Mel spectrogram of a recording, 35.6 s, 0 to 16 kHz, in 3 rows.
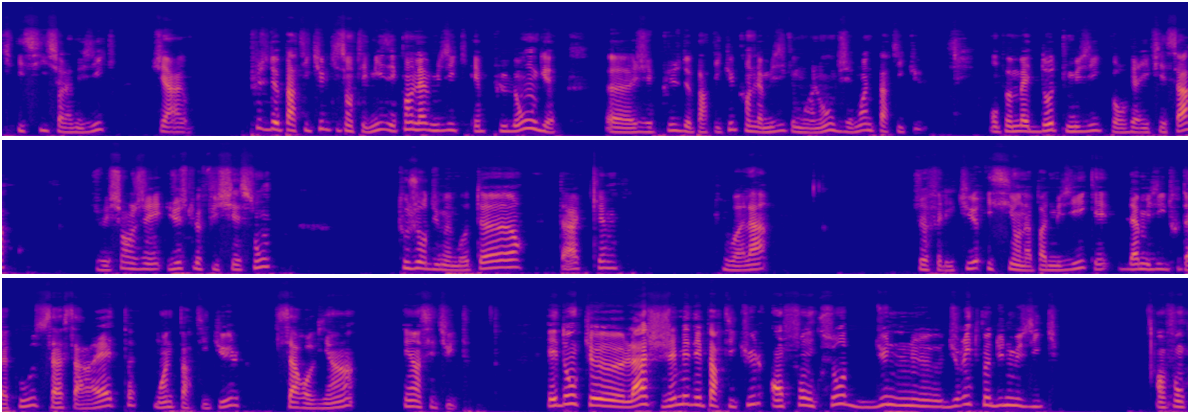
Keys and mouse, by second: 10.9 click, 13.1 click, 15.5 click, 20.1 click, 29.2 click.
